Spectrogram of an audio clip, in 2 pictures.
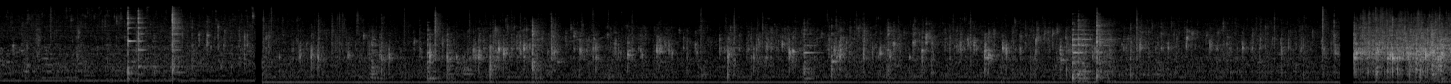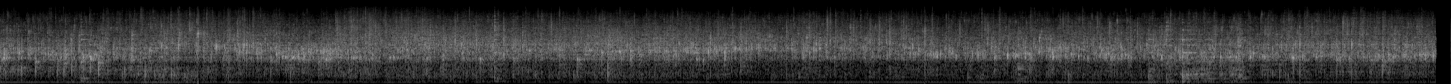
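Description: Çiğ börek (thin minced-meat pastries) shallow-frying in hot oil in a nonstick pan, crackling and sizzling with scattered pops. About halfway through the sizzle becomes louder and steadier.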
